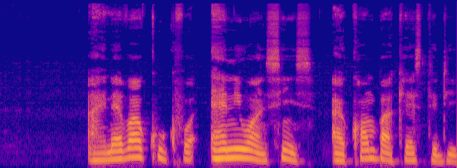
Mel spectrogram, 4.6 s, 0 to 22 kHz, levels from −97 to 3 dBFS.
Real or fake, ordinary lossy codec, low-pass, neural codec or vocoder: real; none; none; none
